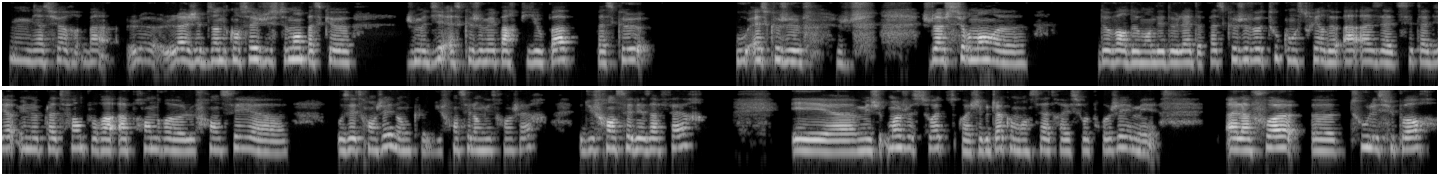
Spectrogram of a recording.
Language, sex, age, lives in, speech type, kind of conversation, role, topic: French, female, 40-44, France, conversation, advice, user, Pourquoi ai-je du mal à commencer un projet important ?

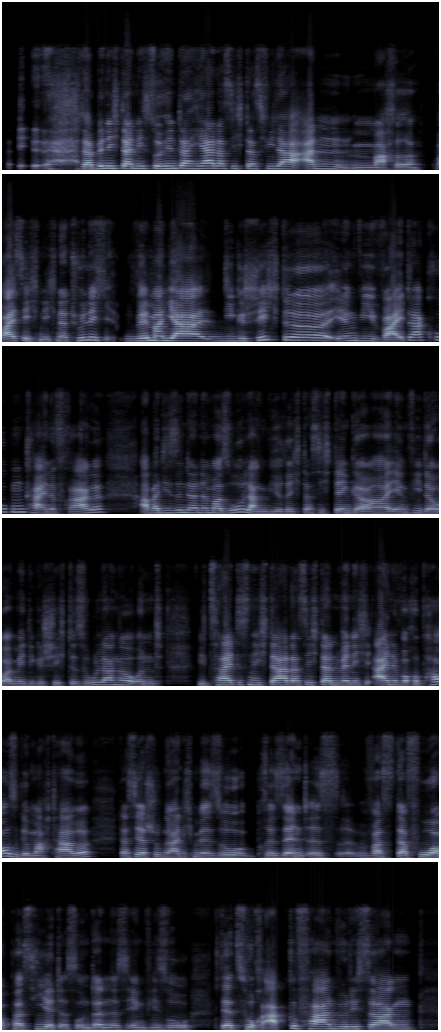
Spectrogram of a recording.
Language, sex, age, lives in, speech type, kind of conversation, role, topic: German, female, 45-49, Germany, conversation, unstructured, none, Warum sehen sich Menschen gerne Serien oder Filme an?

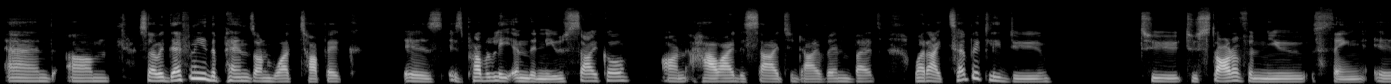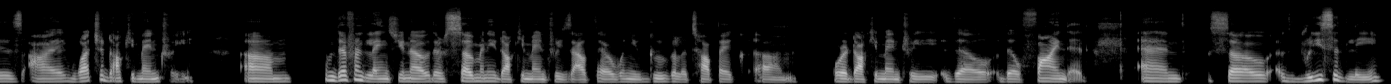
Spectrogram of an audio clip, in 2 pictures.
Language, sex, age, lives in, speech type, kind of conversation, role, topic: English, female, 35-39, United States, conversation, unstructured, none, What sparks your next learning adventure, and how do you decide where to dive in?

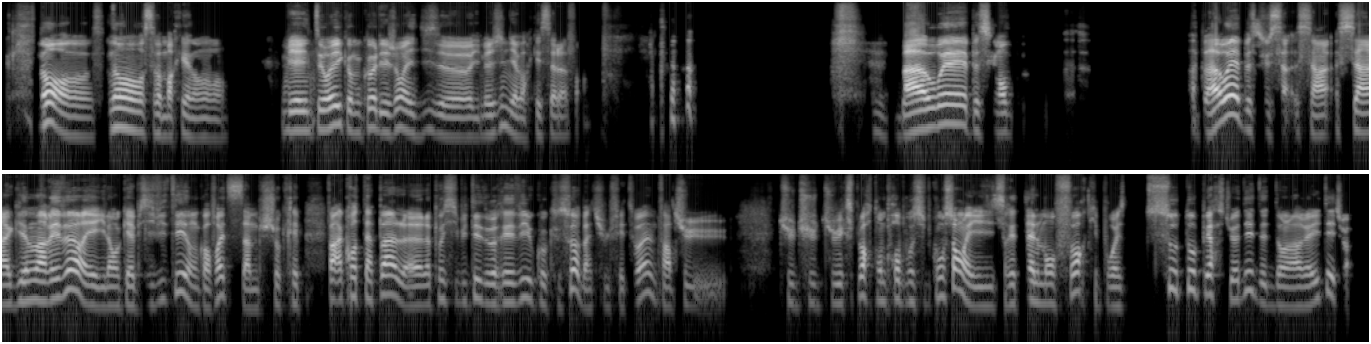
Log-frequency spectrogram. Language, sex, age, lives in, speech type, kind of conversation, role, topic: French, male, 20-24, France, conversation, unstructured, none, Si vous pouviez échanger votre place avec un personnage de dessin animé, lequel choisiriez-vous et pourquoi ?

